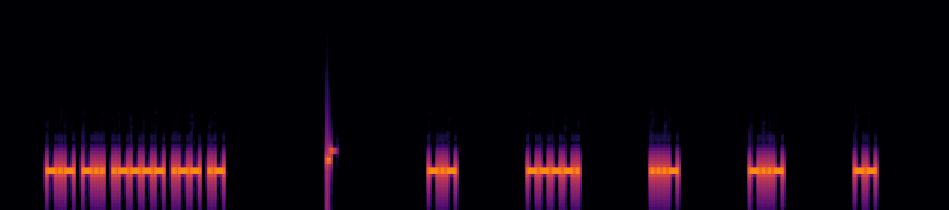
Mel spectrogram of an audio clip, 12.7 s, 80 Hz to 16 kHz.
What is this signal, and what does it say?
Morse code, heard as a keyed tone, about 29 wpm, spaced as for 13 wpm, 700 Hz. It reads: KD1WA K9VXM
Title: USA Call Signs - 5 Characters - 8x Character Spacing - 30wpm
